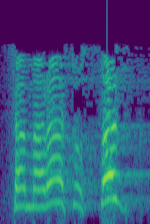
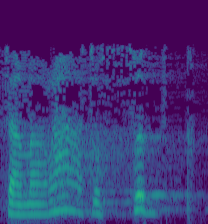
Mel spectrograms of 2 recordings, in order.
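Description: First: High, very loud refrain; emphatic proclamation. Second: Soft, slow repetition; subdued refrain. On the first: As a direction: throw the phrase out forcefully. Repeated phrase bursts loud. (إعلان جهوري مؤكد) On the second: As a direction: let the phrase out quietly and drawn out. Same phrase falls quiet. (تكرار هادئ ممدود) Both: Real, not acted.

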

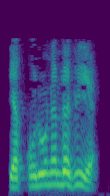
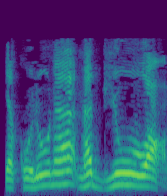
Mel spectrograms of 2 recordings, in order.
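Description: First: مبيع said short as "mabīʿ", long ī and no w; teacher contrasting dialect forms; mabīʿ without the w. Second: مبيوع said in full as "mabyūʿ", y then long ū, slowly; teacher showing the Tamimi form. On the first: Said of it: "على غير لغة الحجاز مبيع". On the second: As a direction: give مبيوع its y and long ū, drawn out. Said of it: "لغة بني تميم يقولون مبيوع". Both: Shown as a demonstration.

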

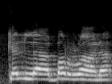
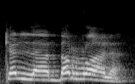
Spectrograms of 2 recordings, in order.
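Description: First: كلا بل رانا with the lam run into the ra; merged without pause. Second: كلا بل رانا with a brief stop on the lam of بل; with the pause. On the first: Teacher shows the wrong merged reading without sakt. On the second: Teacher demonstrates the sakt in كلا بل ران. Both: Shown as a demonstration. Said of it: "لو ما في سكت بدي أضغم".

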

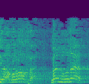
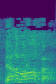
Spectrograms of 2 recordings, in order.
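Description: First: High, altered voice pretending to help; disguised voice. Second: High called name in the dark; calling out loud. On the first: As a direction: call out as if a rescuer. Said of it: "فغيرت صوتي فقلت". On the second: Retold or imitated. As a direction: call his name loudly, retold. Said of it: "بأعلى صوتي".

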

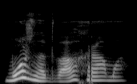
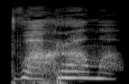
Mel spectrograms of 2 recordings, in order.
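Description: First: Slow, measured offer near usual pitch; bargaining. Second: High, very slow, overwhelmed murmur; awed babbling. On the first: Dragon haggling with the goddess over temples, slow bargaining tone. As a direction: make the offer coolly and unhurriedly. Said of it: "я стал торговаться". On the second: Goddess offered a second temple, awed high babble. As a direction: stretch it out in dazed delight. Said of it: "пролепетала Аня". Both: A narrator's reading.

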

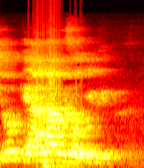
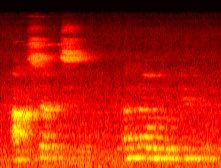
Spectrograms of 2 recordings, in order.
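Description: First: Loud, insistent promise; forceful preaching, voice lifted; raised voice. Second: Very soft, high, coaxing voice; hushed, gentle persuasion; gentle appeal. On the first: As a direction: call the assurance out forcefully. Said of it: "I raised my voice". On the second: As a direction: plead softly, as if in confidence. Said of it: "I changed style. I raised my voice. I spoke jeje". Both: Acted.

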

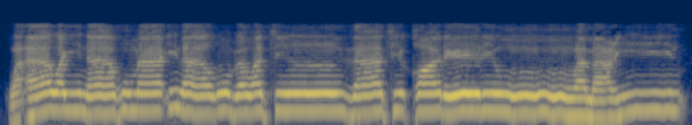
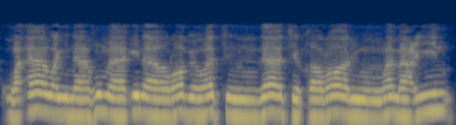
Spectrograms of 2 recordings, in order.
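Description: First: Slow recitation, ربوة said "rubwah" with u; recited with damma. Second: Said in the usual way. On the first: Shown as a demonstration. Teacher demonstrates al-Duri's reading, slowly chanting ربوة as "rubwah". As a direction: chant it drawn out, ربوة as "rubwah", قرير with long e. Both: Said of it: "قرأ الدوري بضم الراء ربوة".

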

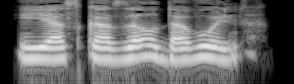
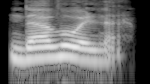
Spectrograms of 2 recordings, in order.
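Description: First: Stern interruption. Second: Sharp stop. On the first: A narrator's reading. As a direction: cut her off hard. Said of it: "Вновь прервал её Лайнер". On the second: Acted. Liner cuts her off.

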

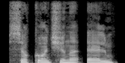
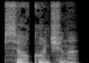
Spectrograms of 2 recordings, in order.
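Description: First: High, forceful declaration; woman's angry cry. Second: Low, soft, grave statement; hushed, controlled resolve; quiet finality. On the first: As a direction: cry it out to stop him, pitch raised. Лайла криком останавливает драку. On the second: Лайла повторяет ошарашенному Эльму. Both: A narrator's reading.

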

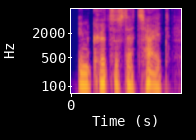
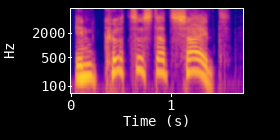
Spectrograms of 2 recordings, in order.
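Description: First: Submissive promise. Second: High, loud, slow; commanding demand. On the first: Cowed commissioner promises his superior, submissive. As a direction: repeat the order back meekly. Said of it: "versprach er". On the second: Superior sets the commissioner a deadline, commanding. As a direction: spell out the deadline forcefully. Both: A narrator's reading.

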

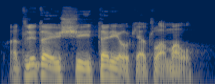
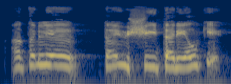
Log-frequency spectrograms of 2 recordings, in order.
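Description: First: Said in the usual way. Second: High, slow, rising disbelief on летающей; old man repeating летающей in outraged doubt; indignant echo. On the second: A narrator's reading. Old man echoes Vasily's words, high indignant question. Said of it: "С каким-то даже негодованием переспросил".

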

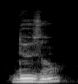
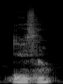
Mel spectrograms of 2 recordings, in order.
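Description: First: Higher, louder confident repetition; unruffled reaffirmation. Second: Incredulous interruption. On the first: Vera carries on despite Marianne's doubt, unruffled reaffirmation. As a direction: say it back firmly, undeterred. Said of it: "reprit Vera sans se déconcerter". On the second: Marianne interrupts Vera's romantic tale, incredulous interruption. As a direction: cut in with mild, unimpressed doubt. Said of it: "interrompit Marianne en levant les yeux au ciel". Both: A narrator's reading.

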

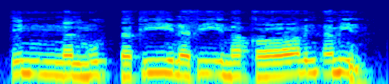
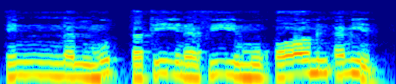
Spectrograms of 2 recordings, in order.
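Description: First: Said in the usual way. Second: مقام said "muqam", u in first syllable; mim with damma. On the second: Shown as a demonstration. Teacher showing Qalun's reading, مقام said "muqam". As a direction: say مقام as "muqamin", not "maqamin". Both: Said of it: "بضم الميم".

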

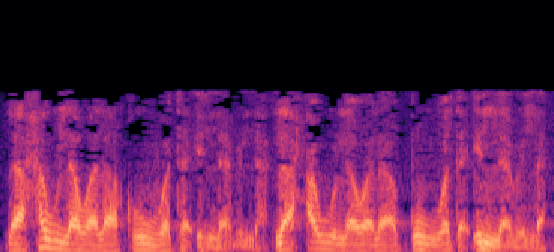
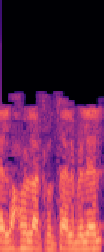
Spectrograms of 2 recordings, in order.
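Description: First: Each word of لا حول ولا قوة إلا بالله stretched out clearly; calm deliberate recitation; slow and full. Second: Gabbled quickly, syllables swallowed; hurried careless recitation; rushed. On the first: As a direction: savour every syllable, unhurried. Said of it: "بالطريقة اللي أنا بقولها دي". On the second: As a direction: rattle off لا حول ولا قوة إلا بالله carelessly fast. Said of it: "مش لا حول ولا قوة إلا بالله". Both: Shown as a demonstration.

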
